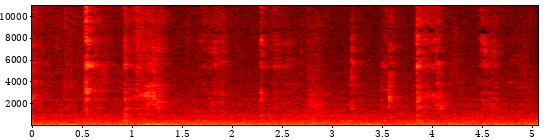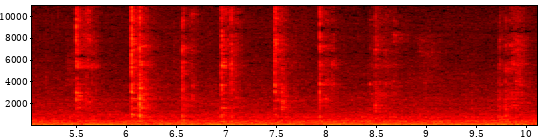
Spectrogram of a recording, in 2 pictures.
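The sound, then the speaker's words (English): A utensil stirs coconut milk into sambal prawns in a pan after the heat is turned off, giving many irregular clinks and scrapes over a steady low hum, with no talk. “You can turn off the fire. Stir in the coconut milk.”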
